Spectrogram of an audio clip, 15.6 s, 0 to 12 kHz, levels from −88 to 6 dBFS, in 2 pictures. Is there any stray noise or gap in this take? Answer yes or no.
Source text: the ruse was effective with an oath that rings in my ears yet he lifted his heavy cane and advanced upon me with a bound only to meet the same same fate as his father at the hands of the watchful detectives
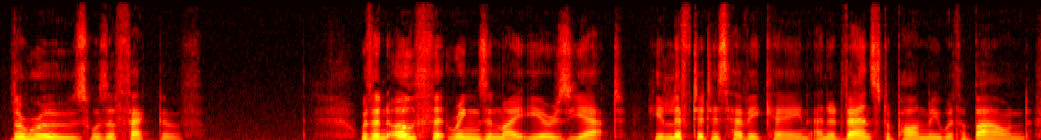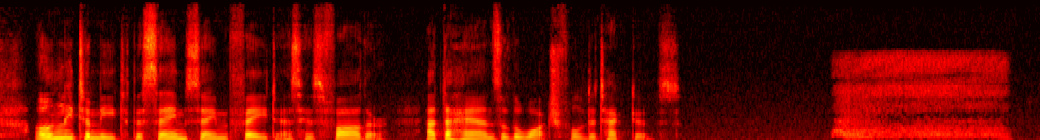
yes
